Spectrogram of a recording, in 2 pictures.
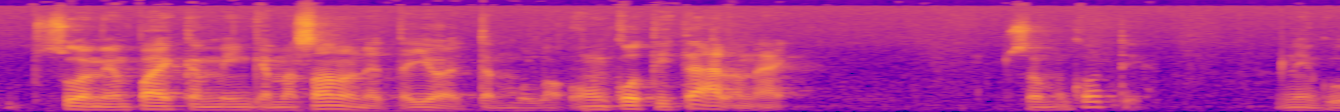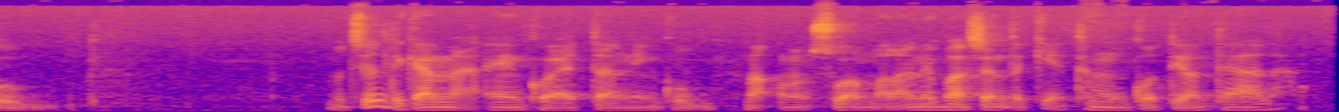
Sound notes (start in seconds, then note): none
